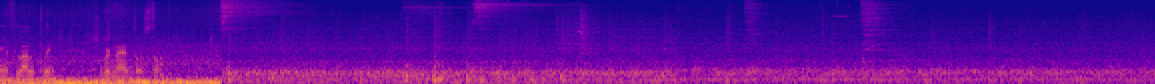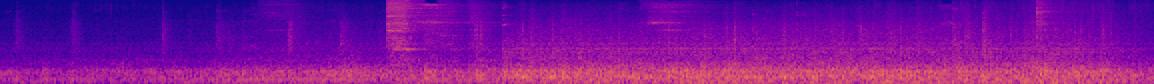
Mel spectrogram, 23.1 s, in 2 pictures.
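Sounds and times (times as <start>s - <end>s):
low hum: 0.0s - 4.0s
train coaches rumbling: 0.0s - 23.0s.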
